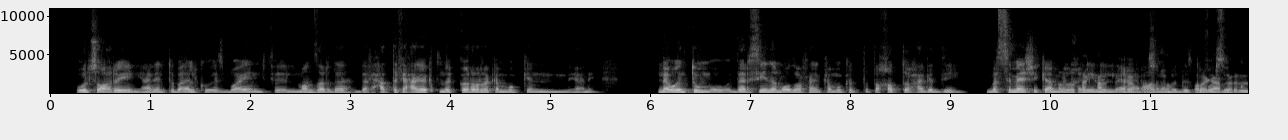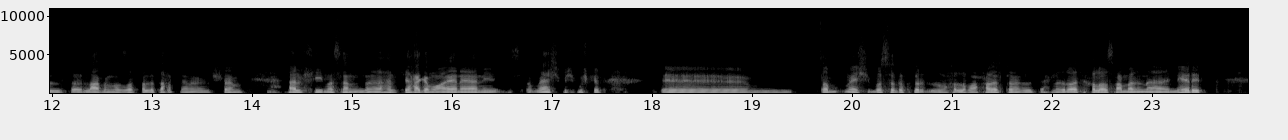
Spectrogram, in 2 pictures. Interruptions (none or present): present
